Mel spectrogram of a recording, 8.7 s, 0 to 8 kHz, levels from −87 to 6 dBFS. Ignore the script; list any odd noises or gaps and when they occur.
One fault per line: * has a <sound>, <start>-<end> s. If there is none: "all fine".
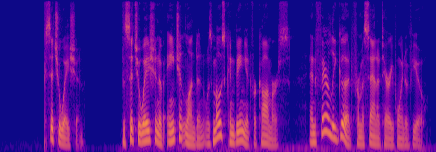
all fine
